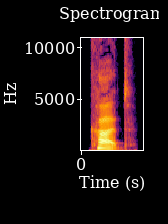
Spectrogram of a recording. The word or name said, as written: cut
